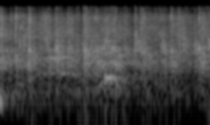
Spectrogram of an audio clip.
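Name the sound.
audience clapping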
